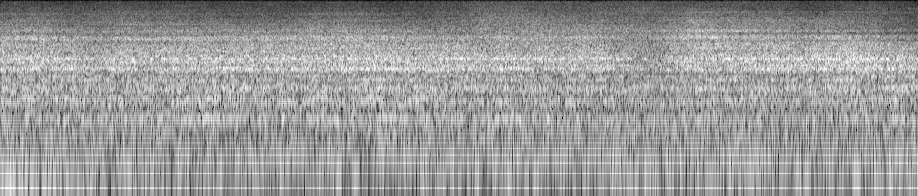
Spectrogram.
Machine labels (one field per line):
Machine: fan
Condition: abnormal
